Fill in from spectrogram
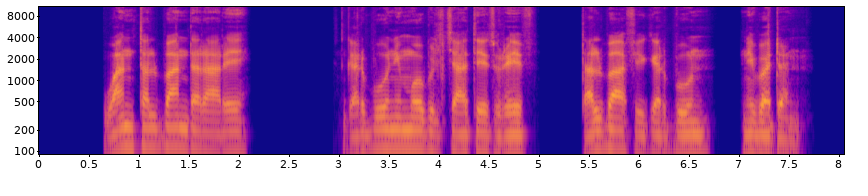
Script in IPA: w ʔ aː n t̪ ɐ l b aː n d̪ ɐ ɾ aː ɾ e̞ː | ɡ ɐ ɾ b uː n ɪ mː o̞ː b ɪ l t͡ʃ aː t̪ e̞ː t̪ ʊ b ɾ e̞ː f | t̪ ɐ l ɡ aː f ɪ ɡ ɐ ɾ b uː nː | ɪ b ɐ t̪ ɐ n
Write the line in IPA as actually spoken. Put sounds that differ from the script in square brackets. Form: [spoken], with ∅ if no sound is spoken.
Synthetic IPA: w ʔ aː n t̪ ɐ l b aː n d̪ ɐ ɾ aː ɾ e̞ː | ɡ ɐ ɾ b uː n ɪ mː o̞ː b ɪ l t͡ʃ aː t̪ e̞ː t̪ ʊ [∅] ɾ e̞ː f | t̪ ɐ l [b] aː f ɪ ɡ ɐ ɾ b uː nː | ɪ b ɐ [d̪] ɐ n

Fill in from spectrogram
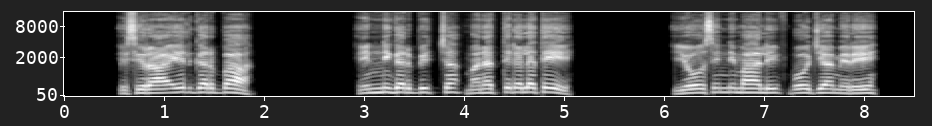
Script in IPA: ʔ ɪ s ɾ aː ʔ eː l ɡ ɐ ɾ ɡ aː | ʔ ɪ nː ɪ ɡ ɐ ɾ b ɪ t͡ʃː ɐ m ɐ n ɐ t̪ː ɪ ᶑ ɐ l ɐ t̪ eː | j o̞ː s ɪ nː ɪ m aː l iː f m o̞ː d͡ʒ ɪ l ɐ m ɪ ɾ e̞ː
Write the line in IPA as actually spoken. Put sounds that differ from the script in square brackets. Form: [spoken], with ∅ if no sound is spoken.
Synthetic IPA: ʔ ɪ s ɾ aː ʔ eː l ɡ ɐ ɾ [b] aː | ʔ ɪ nː ɪ ɡ ɐ ɾ b ɪ t͡ʃː ɐ m ɐ n ɐ t̪ː ɪ ᶑ ɐ l ɐ t̪ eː | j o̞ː s ɪ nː ɪ m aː l iː f [b] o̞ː d͡ʒ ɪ [∅] ɐ m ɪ ɾ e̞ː

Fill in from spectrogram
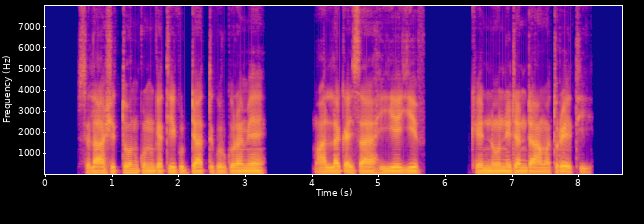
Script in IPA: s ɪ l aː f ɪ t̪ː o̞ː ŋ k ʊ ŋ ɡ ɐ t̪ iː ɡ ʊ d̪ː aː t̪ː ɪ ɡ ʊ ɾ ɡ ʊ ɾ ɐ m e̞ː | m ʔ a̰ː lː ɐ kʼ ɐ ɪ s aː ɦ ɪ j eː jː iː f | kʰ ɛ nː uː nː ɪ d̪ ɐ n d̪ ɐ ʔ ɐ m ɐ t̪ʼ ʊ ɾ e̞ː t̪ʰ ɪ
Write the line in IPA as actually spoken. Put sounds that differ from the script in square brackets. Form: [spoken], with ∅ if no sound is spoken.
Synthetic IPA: s ɪ l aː [ʃ] ɪ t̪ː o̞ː ŋ k ʊ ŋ ɡ ɐ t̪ iː ɡ ʊ d̪ː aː t̪ː ɪ ɡ ʊ ɾ ɡ ʊ ɾ ɐ m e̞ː | m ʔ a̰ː lː ɐ kʼ ɐ ɪ s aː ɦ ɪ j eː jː iː f | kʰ ɛ nː uː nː ɪ d̪ ɐ n d̪ ɐ ʔ ɐ m ɐ [t̪] ʊ ɾ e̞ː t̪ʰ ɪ

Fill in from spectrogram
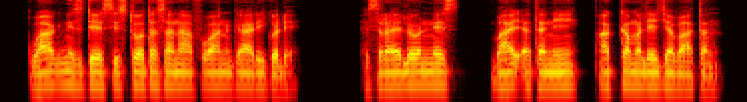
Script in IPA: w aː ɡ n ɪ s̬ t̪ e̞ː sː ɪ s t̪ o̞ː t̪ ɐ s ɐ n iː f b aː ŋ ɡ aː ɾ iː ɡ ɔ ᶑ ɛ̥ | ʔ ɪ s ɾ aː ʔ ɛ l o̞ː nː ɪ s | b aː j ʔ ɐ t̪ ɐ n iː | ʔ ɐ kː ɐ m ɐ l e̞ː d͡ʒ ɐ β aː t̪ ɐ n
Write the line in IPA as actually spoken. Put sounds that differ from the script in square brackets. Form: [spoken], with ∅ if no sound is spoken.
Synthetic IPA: w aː ɡ n ɪ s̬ [d̪] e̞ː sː ɪ s t̪ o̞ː t̪ ɐ s ɐ n [aː] f [w] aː ŋ ɡ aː ɾ iː ɡ ɔ ᶑ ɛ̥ | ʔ ɪ s ɾ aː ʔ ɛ l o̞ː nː ɪ s | b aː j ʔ ɐ t̪ ɐ n iː | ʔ ɐ kː ɐ m ɐ l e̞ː d͡ʒ ɐ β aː t̪ ɐ n

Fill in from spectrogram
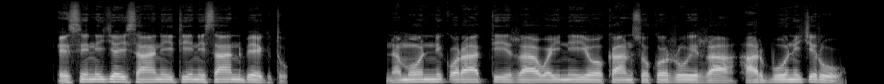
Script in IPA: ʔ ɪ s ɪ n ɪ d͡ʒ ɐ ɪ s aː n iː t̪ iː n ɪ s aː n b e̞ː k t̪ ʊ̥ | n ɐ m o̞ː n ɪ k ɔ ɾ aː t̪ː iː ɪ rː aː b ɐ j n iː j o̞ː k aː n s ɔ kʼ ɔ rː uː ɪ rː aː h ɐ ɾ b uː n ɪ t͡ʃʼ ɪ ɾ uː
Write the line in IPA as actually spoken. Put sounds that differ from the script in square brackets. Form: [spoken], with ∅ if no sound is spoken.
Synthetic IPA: ʔ ɪ s ɪ n ɪ d͡ʒ ɐ ɪ s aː n iː t̪ iː n ɪ s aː n b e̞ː k t̪ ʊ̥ | n ɐ m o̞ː [nː] ɪ [kʼ] ɔ ɾ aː t̪ː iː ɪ rː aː [w] ɐ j n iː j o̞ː k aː n s ɔ [k] ɔ rː uː ɪ rː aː h ɐ ɾ b uː n ɪ t͡ʃʼ ɪ ɾ uː

